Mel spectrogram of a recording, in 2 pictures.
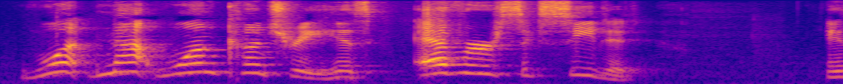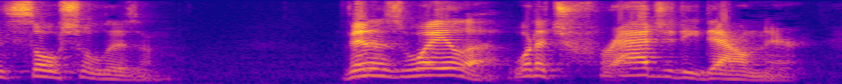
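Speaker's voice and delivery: high-pitched, worked-up rant. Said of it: "I'm sorry I'm so worked up".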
